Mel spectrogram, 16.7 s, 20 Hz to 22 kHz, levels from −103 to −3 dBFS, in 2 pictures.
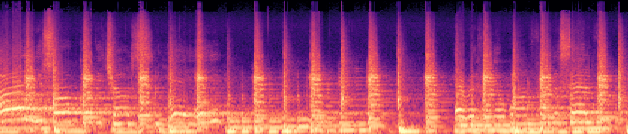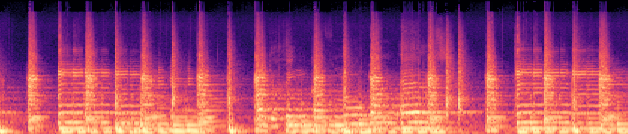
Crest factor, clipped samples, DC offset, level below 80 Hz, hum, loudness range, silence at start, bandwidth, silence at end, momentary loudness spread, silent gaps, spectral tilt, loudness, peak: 10 dB; 0.5%; under 0.1%; -18 dBFS; none; 1 LU; 0 s; 14.5 kHz; 0 s; 4 LU; none; -6.5 dB/octave; -10 LUFS; 0 dBFS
